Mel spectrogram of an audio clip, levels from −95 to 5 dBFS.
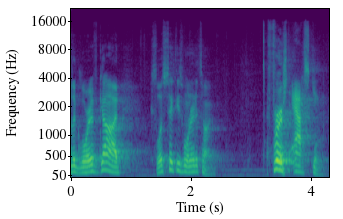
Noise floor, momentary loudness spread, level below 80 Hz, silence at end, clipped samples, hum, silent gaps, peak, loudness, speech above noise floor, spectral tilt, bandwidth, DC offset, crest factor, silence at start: -62 dBFS; 19 LU; -64 dBFS; 0.15 s; under 0.1%; none; none; -4 dBFS; -24 LUFS; 37 dB; -6 dB/octave; 15.5 kHz; under 0.1%; 22 dB; 0 s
